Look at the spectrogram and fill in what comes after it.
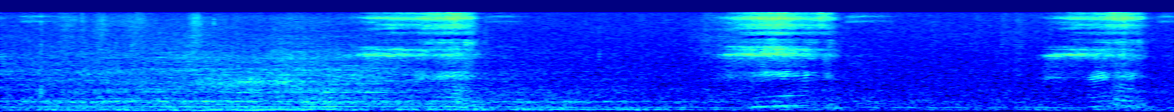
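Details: Snoring in a hostel: slow, regular rasping snores with each breath, about five per minute, over steady room hum; ordinary snoring.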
